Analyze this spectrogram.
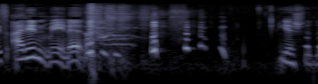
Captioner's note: laughs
